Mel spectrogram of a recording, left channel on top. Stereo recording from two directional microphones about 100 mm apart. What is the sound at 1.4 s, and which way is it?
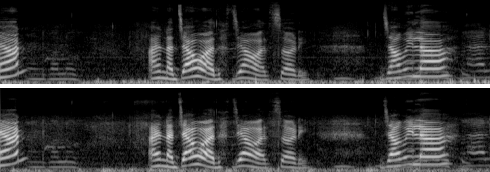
Speech, 50° left (ahead or behind).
